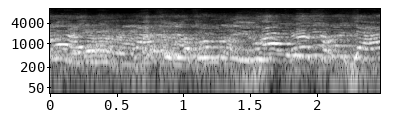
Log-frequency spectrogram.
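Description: Several people talking at once, their voices overlapping and indistinct.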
